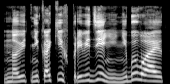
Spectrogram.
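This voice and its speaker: A woman's voice: mid-range voice, expressive, brisk, no echo, studio quality, voice pushed up, natural voice. A woman doing Samodelkin, bossy little iron craftsman. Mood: stern. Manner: loud, commanding, grumbly. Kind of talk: storybook narration.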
